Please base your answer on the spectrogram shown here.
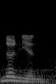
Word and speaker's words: Nguyen: story and screenplay James nun Yin I thought it was a guy in guy no no it's you you don't pronounce the G it's just the end none you have no Union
